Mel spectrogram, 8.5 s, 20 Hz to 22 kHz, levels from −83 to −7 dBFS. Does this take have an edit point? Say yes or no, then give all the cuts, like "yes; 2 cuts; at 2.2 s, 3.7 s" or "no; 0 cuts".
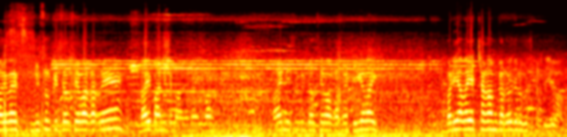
no; 0 cuts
